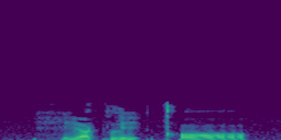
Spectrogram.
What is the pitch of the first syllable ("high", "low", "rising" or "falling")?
low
